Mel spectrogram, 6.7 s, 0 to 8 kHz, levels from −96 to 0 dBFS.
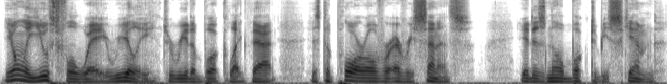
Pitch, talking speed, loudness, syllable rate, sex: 110 Hz, 215 wpm, -19 LUFS, 5.9 syllables/s, male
